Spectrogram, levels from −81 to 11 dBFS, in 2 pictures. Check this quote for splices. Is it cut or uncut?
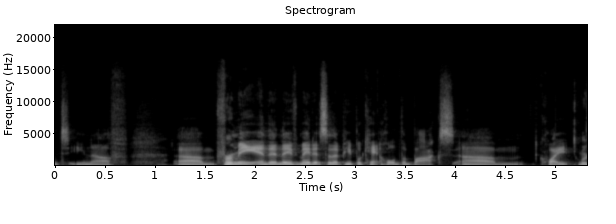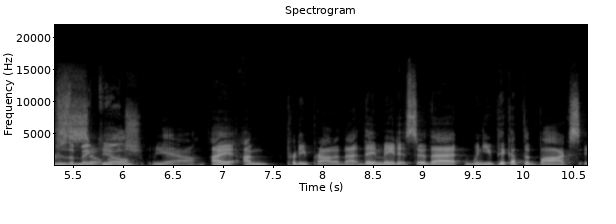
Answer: uncut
